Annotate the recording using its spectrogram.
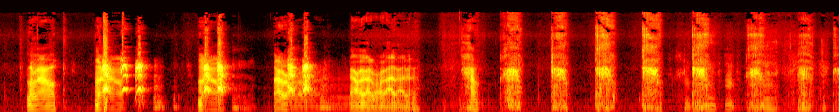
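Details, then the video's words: Shetland Sheepdog puppy playing indoors in an apartment, vocal and chatty: after a woman speaks Finnish to it, a run of short, sharp yips repeats about once a second, some mixed with her voice. "Sheltie puppy talking"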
